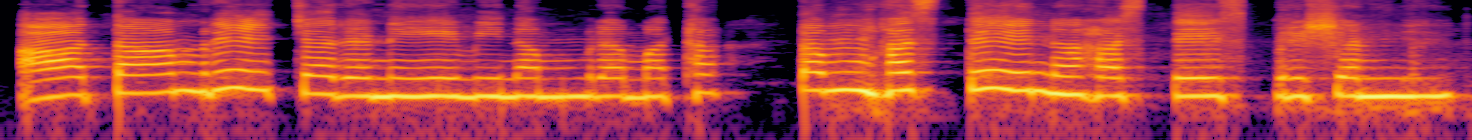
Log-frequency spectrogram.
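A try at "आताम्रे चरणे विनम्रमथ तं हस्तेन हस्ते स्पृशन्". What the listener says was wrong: అథ తర్వాత కొంచెం గ్యాప్ ఇచ్చి తమ్ చెప్తున్నారు కదా, ఇప్పుడు ఈసారి ఆతామ్రే చరణే వినమ్రమథ తం హస్తేన హస్తే స్పృశన్ అలా చెప్పండి.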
